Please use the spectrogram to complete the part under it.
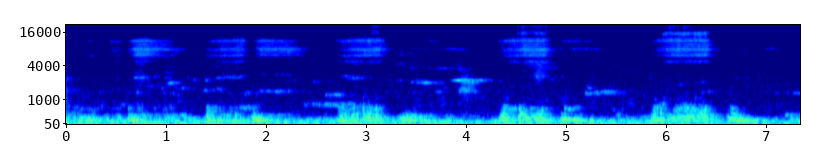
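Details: Sleeping two-month-old Shiba Inu puppy snores in steady low rasping pulses, roughly one breath every second or so, each with a soft snorting edge and faint airy hiss.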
